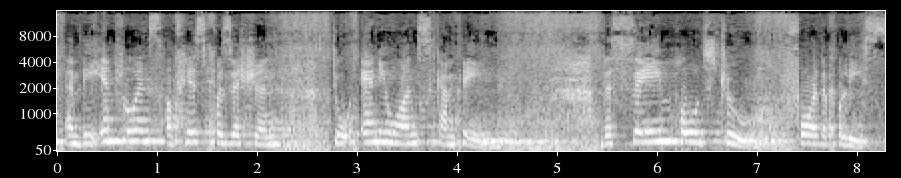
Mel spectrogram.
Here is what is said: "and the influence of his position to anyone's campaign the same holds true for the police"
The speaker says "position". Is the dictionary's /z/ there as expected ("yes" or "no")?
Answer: yes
